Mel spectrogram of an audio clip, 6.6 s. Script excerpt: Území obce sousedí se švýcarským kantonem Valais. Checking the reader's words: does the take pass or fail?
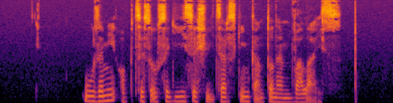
pass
